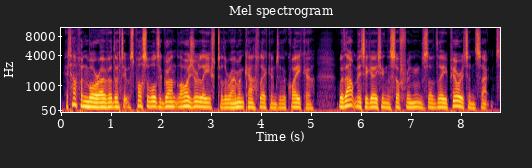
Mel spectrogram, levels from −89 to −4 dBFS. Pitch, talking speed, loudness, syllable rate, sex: 135 Hz, 185 wpm, -16 LUFS, 5.8 syllables/s, male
